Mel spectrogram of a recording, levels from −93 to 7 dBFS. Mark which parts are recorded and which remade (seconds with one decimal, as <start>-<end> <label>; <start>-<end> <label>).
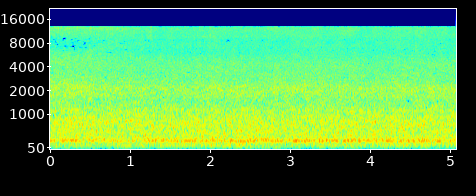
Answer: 0.0-2.7 recorded; 2.7-4.4 remade; 4.4-5.1 recorded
